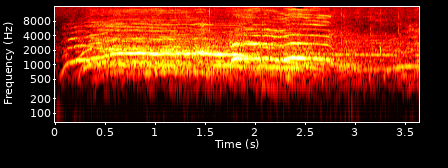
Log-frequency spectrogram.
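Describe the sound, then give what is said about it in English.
An audience of first-timers at a weekend event in Laurelville erupts in loud cheering and high-pitched whoops, many voices overlapping in a sustained burst of excitement that holds steady for several seconds before easing slightly. “so where are all my laurelville first timers at let me hear you”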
